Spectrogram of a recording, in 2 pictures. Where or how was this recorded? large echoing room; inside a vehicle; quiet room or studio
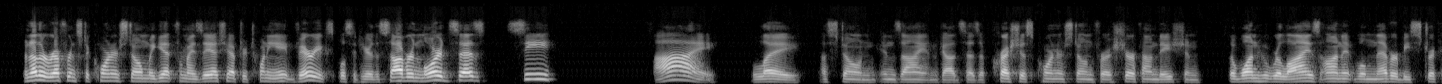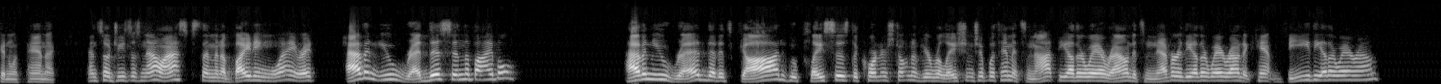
large echoing room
